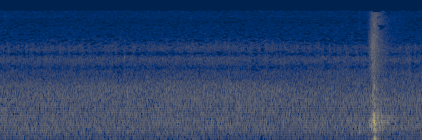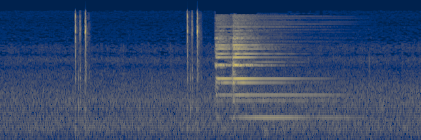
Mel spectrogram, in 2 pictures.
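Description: A shallow stream runs over rocks with a steady rush. A few sharp clicks come about four, five and six seconds in. Then a bell chime of a subscribe-button sound effect rings and fades over about a second.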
